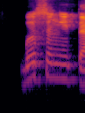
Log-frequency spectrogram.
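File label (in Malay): "bersengitan", Malay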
